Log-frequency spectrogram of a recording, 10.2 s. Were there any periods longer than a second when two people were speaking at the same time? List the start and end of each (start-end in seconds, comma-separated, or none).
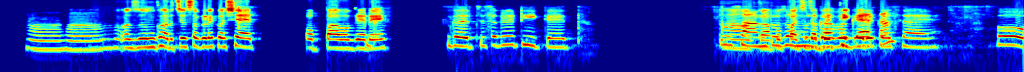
7.2-8.9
